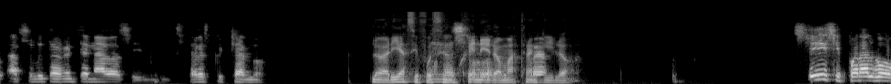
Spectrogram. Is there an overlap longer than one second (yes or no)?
yes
